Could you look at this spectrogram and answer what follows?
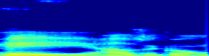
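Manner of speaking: deep, slow, mellow, smooth flirty drawl. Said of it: "he gets a real deep".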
